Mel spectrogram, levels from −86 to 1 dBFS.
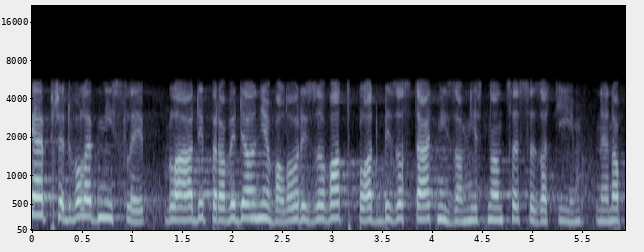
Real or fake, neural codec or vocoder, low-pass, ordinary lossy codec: real; none; 5.4 kHz; Opus, 32 kbps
